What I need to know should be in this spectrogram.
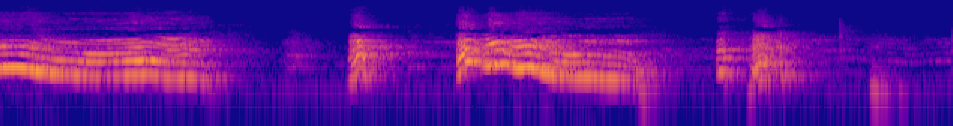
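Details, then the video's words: Domestic dog howling to another dog: long wavering harmonic howls that slide downward, broken by short yelping bursts and pauses, with a second howl rising then falling. "howling to Koa"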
